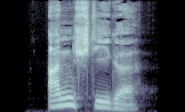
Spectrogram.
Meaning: nominative/accusative/genitive plural of Anstieg
- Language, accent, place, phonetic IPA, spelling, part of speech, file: German, Germany, Berlin, [ˈanˌʃtiːɡə], Anstiege, noun, De-Anstiege.ogg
